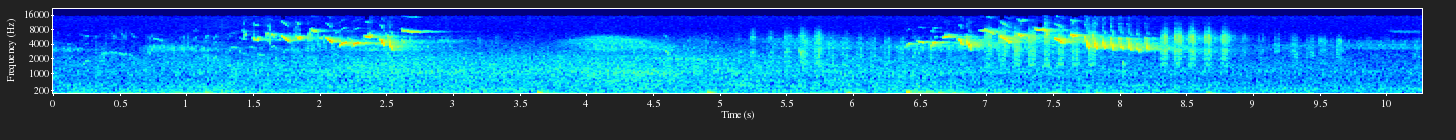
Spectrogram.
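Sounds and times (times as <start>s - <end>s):
wild common chaffinch singing in pre-breeding season: 0.0s - 3.3s, 4.0s - 10.2s.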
